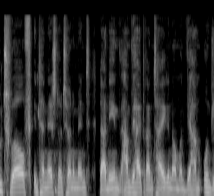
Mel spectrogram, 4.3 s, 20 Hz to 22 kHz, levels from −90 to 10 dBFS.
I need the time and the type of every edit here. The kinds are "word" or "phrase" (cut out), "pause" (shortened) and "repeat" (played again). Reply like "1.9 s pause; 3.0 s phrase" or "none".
1.9 s pause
